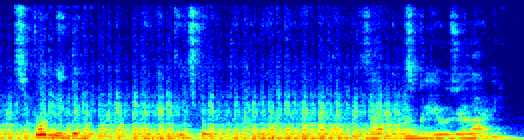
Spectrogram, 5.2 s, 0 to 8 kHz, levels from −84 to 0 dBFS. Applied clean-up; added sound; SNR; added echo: neural separator model SepFormer DNS4.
